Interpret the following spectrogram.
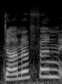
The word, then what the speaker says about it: Dunafon: And tell me the correct Dunafon is the correct pronunciation of Castle Dunafon.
